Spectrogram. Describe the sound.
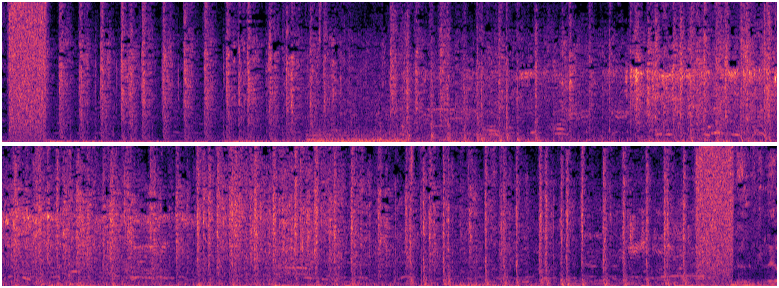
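Sustained, loud gunfire: rapid bursts of sharp cracks fire continuously and irregularly for about fifteen seconds, like an automatic-weapon exchange, with faint voices underneath, during an armed clash between the Sinaloa and Jalisco Nueva Generación cartels in Zacatecas state, Mexico.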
